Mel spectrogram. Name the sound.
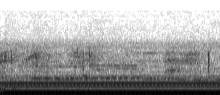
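phone line interference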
